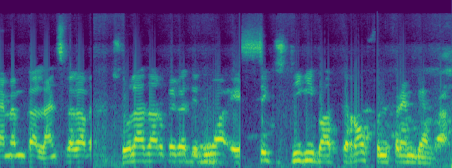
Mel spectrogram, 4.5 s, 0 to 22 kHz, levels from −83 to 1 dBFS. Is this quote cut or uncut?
cut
